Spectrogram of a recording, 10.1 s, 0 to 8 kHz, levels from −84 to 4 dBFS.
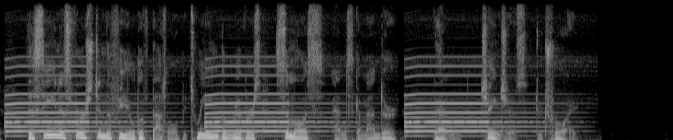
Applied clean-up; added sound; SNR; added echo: none; Keyboard (musical); 4 dB; none.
